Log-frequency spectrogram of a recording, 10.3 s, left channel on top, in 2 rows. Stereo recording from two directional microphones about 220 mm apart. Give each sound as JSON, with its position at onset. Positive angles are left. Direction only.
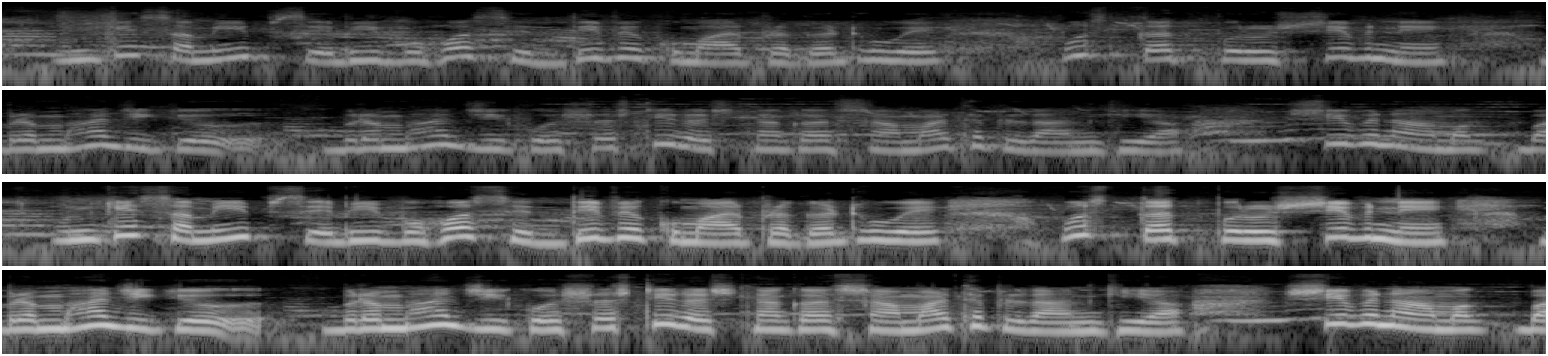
{"t": 0.3, "sound": "a woman's voice", "side_deg": -35}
